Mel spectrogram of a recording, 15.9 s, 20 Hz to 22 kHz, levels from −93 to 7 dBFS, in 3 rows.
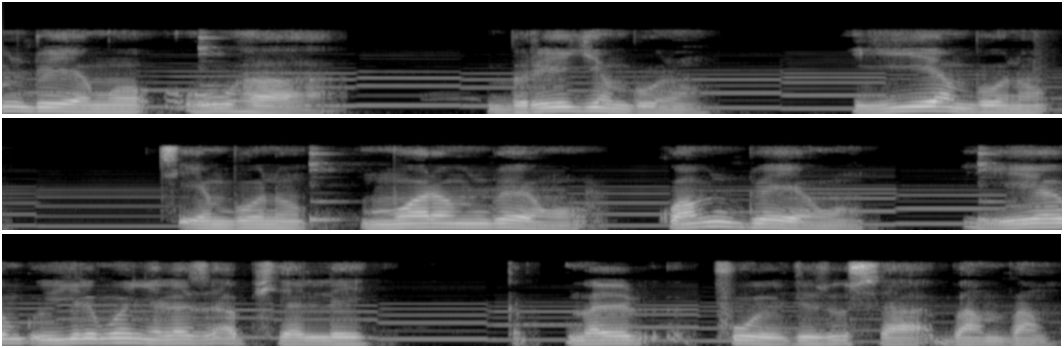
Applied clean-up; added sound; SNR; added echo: none; Cowbell + Wind instrument, woodwind instrument; 19 dB; none.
